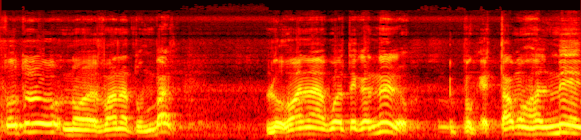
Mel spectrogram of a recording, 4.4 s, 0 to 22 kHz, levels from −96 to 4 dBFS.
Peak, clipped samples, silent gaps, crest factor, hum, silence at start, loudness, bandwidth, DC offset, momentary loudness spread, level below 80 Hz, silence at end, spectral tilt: -4 dBFS; under 0.1%; none; 14 dB; none; 0 s; -18 LUFS; 16 kHz; under 0.1%; 7 LU; -64 dBFS; 0 s; -4 dB/octave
